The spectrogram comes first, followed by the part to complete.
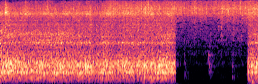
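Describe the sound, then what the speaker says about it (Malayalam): Dried prawns fry in coconut oil already used for frying chillies, a faint, even hiss that drops away briefly before returning, with no voices. "ഇനി നമ്മുടെ ചെമ്മീനെ നമ്മൾ മുളക് വറുത്ത അതേ വെളിച്ചെണ്ണയിലേക്ക് ഇട്ടിട്ട് നന്നായിട്ടൊന്ന് വറുത്തെടുക്കണം"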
